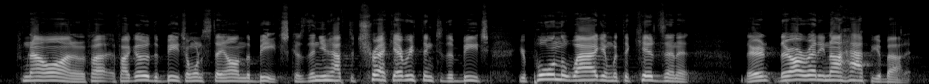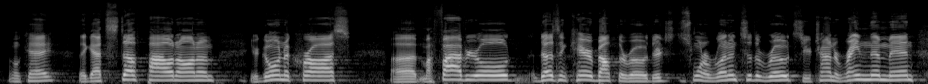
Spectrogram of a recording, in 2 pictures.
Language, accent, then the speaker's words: English; Florida, United States; moved away as an adult; now in Kentucky, United States; I'm from Florida.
